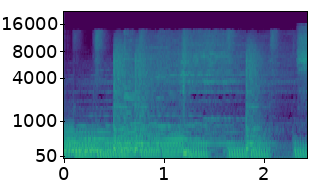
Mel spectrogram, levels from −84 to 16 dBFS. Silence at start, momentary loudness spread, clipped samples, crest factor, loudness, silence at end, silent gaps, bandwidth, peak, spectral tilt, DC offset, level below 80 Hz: 0 s; 6 LU; under 0.1%; 14 dB; -25 LUFS; 0 s; none; 14 kHz; -10 dBFS; -4.5 dB/octave; 0.3%; -34 dBFS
